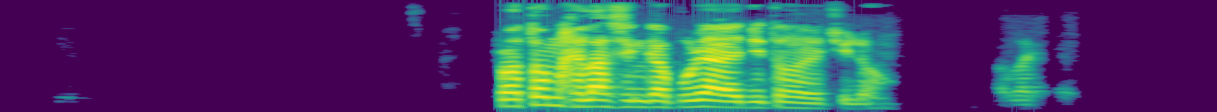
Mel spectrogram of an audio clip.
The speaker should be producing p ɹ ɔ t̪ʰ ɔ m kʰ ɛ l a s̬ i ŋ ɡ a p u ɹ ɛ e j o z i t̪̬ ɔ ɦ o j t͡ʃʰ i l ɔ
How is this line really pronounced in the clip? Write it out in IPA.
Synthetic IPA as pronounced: p ɹ ɔ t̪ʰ ɔ m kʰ ɛ l a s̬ i ŋ ɡ a p u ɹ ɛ a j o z i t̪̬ ɔ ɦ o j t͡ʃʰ i l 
